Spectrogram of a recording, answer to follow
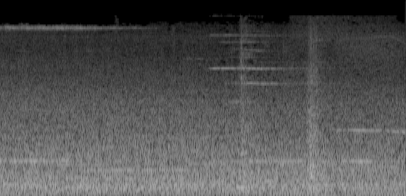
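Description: Metro train running: a steady rumble with faint thin whines and a couple of sharp clicks past halfway.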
